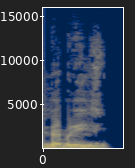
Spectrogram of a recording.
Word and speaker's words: debris: इसे कहते हैं स्पेस डेब्रीज, है ना। वैसे तो ये इसकी स्पेलिंग होती है DEBRIS, लेकिन इसमें एस जो है साइलेंट होता है, इसे डेब्री कहा जाता है।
